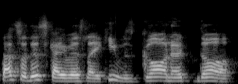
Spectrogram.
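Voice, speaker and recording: A man co-hosting a podcast, chatting casually about a movie in a blunt, animated way and swearing freely. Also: a little high, fairly quick, very noisy. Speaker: podcast co-host. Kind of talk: casual movie review chat.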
